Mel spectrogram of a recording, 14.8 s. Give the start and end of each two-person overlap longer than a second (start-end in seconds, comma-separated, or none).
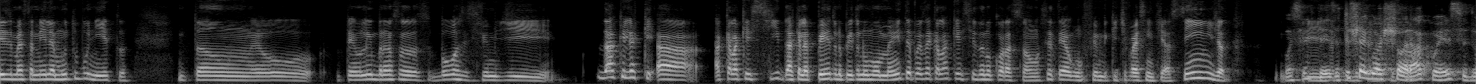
12.9-14.3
